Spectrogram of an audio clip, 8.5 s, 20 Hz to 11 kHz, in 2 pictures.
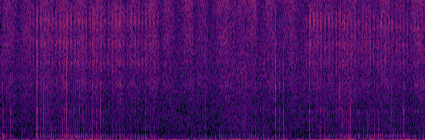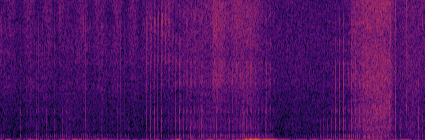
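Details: Male cat purring as his chin is scratched during a Cotswold sunrise, captured with a Tascam DR-07X; continuous deep rumble with soft, less distinct breath phases and a brief louder bump near the end.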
